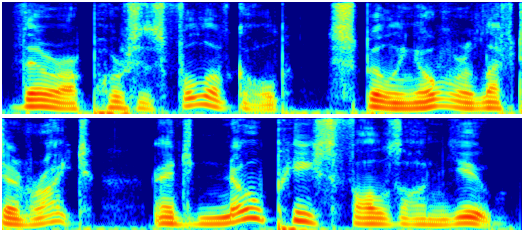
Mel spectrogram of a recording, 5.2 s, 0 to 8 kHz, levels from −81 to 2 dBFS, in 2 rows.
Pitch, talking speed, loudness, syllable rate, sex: 115 Hz, 195 wpm, -18 LUFS, 5.1 syllables/s, male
